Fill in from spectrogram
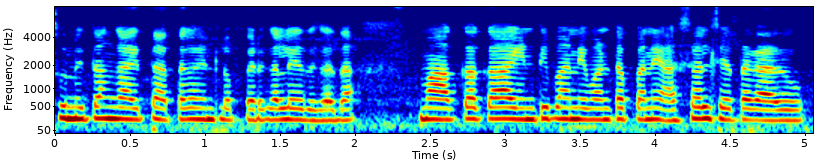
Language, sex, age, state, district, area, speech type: Telugu, female, 18-30, Telangana, Nalgonda, urban, spontaneous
